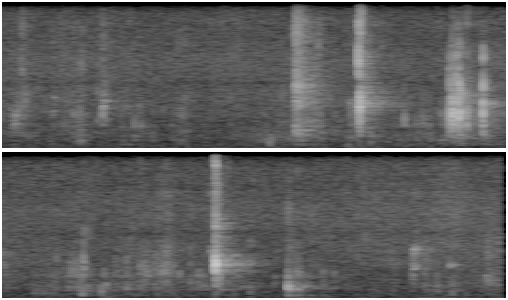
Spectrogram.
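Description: A person chewing food close to the microphone: a run of short mouth clicks from about a second and a half in, the loudest near three and a half seconds.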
